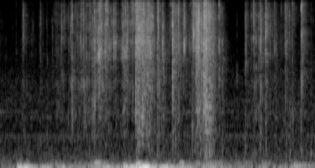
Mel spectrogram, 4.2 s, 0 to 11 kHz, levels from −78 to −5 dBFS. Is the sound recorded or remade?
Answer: remade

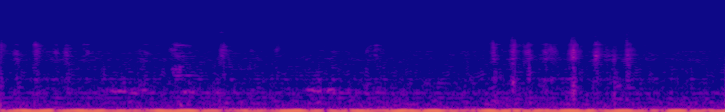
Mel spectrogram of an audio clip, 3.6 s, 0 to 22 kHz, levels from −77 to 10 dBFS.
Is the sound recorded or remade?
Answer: remade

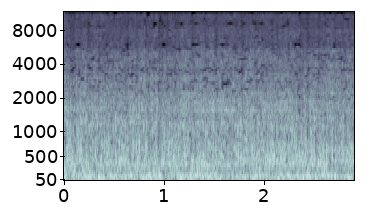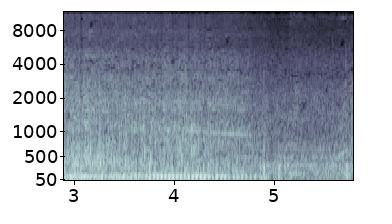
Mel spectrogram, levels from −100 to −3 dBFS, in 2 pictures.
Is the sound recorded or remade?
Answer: recorded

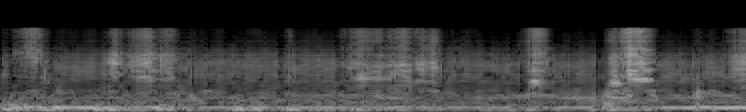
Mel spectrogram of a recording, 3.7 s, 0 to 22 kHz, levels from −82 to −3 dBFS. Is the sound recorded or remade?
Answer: remade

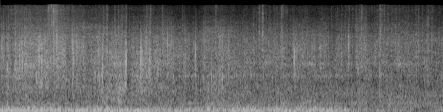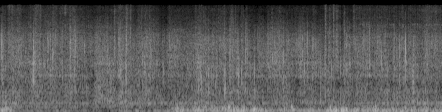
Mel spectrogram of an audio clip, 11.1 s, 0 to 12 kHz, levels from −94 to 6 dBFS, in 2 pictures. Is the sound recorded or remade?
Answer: recorded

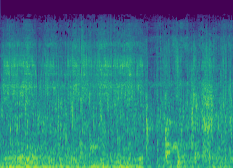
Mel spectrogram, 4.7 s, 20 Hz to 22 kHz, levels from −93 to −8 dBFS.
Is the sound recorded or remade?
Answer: remade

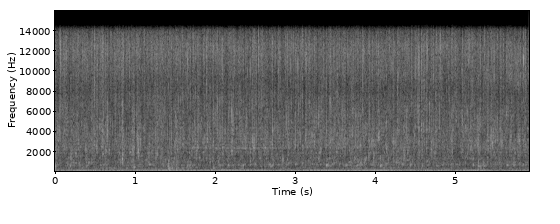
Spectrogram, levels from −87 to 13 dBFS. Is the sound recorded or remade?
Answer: remade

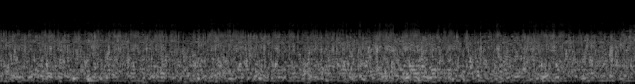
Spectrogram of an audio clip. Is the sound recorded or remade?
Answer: remade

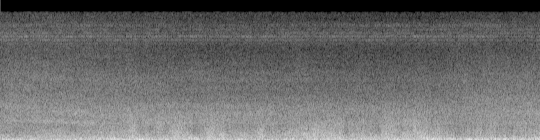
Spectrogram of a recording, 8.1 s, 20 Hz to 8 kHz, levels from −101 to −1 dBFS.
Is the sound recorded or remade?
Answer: remade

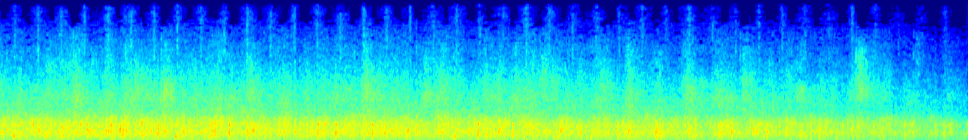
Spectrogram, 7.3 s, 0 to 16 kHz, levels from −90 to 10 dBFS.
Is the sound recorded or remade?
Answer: recorded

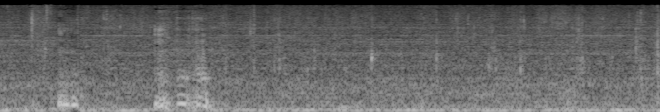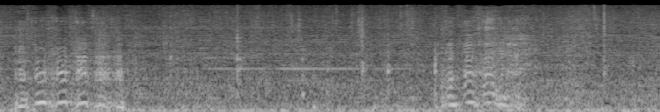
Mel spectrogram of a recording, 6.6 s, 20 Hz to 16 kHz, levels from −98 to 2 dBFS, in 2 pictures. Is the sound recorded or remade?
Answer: recorded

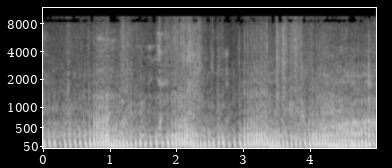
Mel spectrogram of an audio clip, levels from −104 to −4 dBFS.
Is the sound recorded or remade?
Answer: recorded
